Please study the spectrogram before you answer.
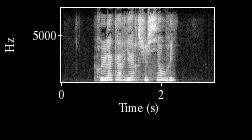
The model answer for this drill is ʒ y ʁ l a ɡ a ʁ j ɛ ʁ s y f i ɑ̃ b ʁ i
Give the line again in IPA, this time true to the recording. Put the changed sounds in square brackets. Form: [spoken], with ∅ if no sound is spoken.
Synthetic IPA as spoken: [ʁ] y [∅] l a [k] a ʁ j ɛ ʁ s y [s] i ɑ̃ b ʁ i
